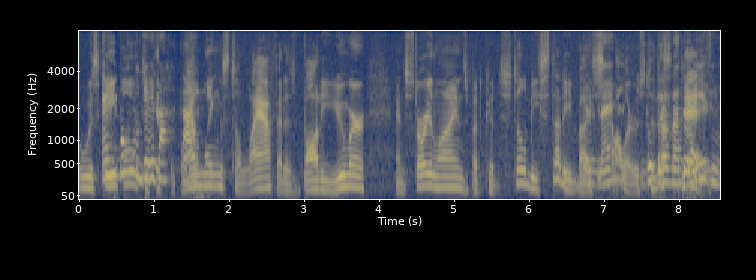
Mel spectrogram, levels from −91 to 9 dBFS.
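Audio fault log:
0.53–0.6 s, 0.97–1.36 s, 1.62–1.73 s, 7.11–7.15 s and 7.89–8.08 s: speech suppressed in double talk. With both ends talking at once, the echo canceller likely could not tell the local talker from the loudspeaker echo, so it turned down everything its microphone sent. The voice briefly sinks by roughly 5 to 15 dB, with the deepest dips near 0.53 s and 7.89 s and the longest stretch around 1 s.
0.71–0.76 s: echo leak. A loudspeaker's sound likely reached the far end's microphone and was not fully cancelled, so a residue went back down the line. It is heard as a faint, short scrap of the voice repeated 144 ms late, roughly 20 dB below the direct speech.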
